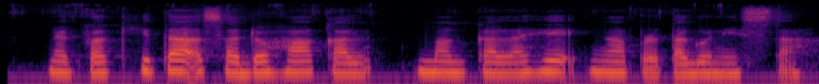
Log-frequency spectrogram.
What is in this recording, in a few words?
Cebuano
